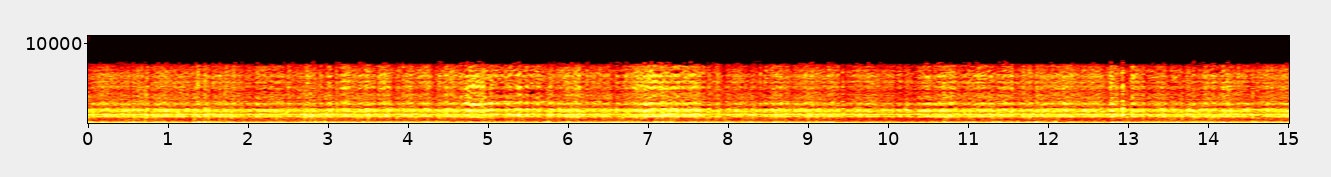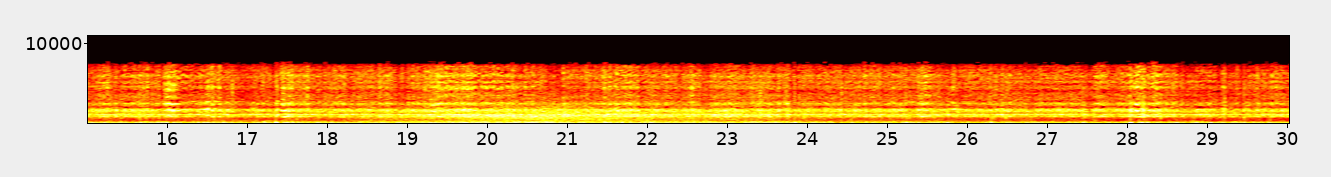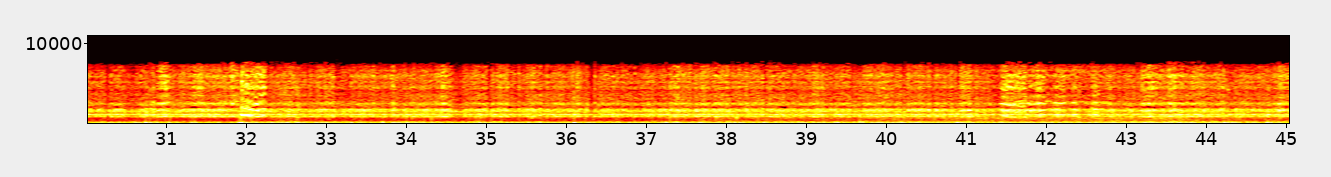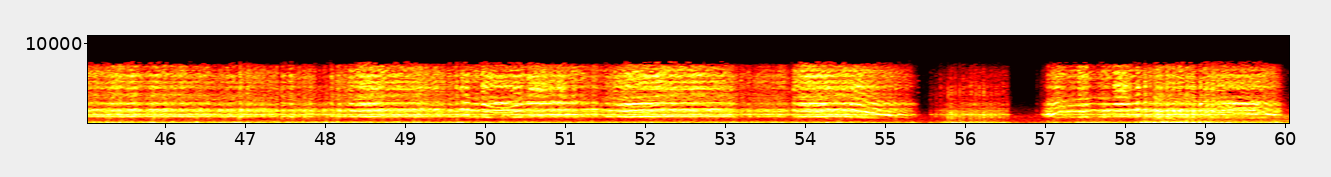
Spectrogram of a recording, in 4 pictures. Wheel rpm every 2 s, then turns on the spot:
230, 240, 220, 230, 230, 230, 230, 230, 230, 230, 230, 240, 230, 230, 230, 230, 230, 230, 230, 230, 230, 230, 230, 230, 220, 220, 220, 80, 90, 190.
none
